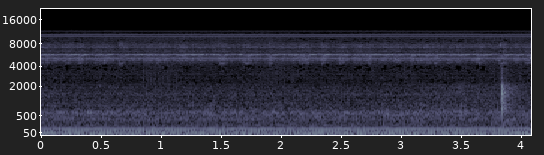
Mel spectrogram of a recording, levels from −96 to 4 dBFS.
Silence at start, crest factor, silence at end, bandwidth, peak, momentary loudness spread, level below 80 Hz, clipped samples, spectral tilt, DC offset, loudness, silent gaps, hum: 0 s; 20 dB; 0 s; 12 kHz; -26 dBFS; 2 LU; -54 dBFS; under 0.1%; -1.5 dB/octave; under 0.1%; -44 LUFS; none; none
